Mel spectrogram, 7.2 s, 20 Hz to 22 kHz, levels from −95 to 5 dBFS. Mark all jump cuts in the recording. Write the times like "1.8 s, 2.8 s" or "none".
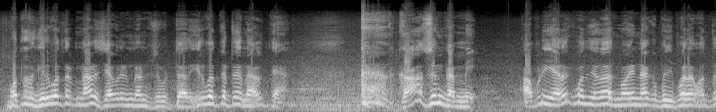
5.0 s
